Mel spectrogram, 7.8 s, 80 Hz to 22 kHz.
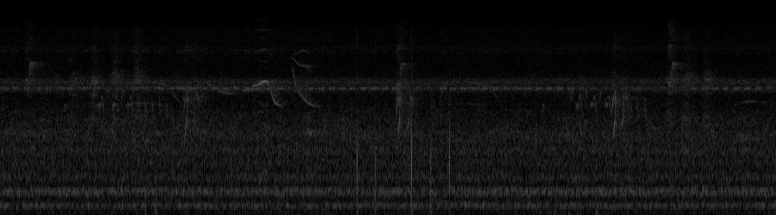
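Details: Steady bee buzzing recorded with a Galaxy J7 Prime 2, a dense unbroken drone beneath scattered bird chirps, one short whistled call and a few sharp tapping clicks mid-clip.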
